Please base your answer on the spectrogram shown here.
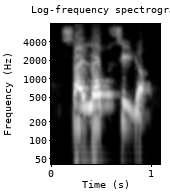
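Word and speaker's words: Psilopsida: अगर हम इसका फर्स्ट क्लास देखेंगे जैसे ये है इसको हम बोलते हैं साइलोप्स। इसका पी साइलेंट है। पी एस आई एल ओ पी एस आई डी इसको क्या बोला जाता है? साइलोप्सडा।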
